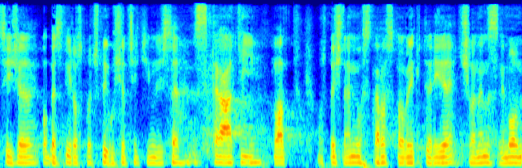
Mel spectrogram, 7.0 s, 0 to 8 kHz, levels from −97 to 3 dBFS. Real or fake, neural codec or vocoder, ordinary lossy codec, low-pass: fake; codec, 32 kHz, 1.9 kbps, SNAC; AAC, 32 kbps; 7.2 kHz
